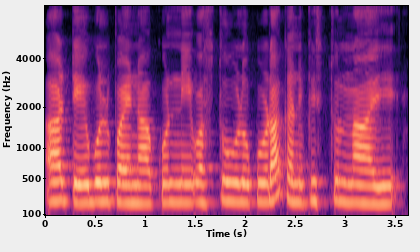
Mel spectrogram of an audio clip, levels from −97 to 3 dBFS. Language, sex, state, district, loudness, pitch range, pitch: Telugu, male, Telangana, Hyderabad, -16 LUFS, 210-230 Hz, 220 Hz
